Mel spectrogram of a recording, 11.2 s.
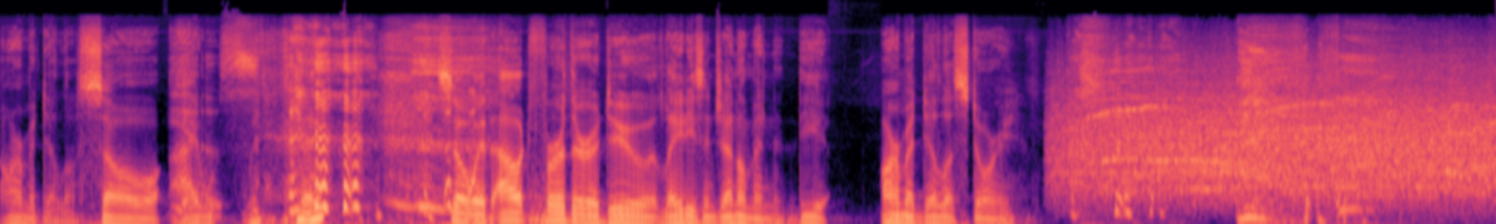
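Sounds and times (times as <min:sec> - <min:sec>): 
speech: 0:00.1 - 0:07.7, 0:09.3 - 0:09.9
laughter: 0:01.8 - 0:03.8, 0:07.9 - 0:10.8
crowd applause: 0:07.9 - 0:11.2.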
